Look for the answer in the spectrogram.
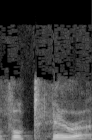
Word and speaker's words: Valterra: And most notable is Valterra, I think is how you pronounce it, platinum. What can you tell us about that? – Yeah, Valterra, and I'm going to take your pronunciation on a Jeremy evening.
